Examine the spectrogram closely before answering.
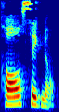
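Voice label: "call signal", English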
